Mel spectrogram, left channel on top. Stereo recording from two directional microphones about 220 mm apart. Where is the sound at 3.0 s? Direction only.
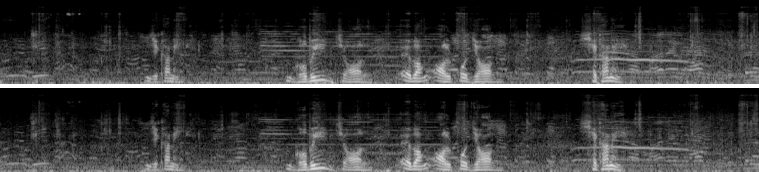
10° right (ahead or behind).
